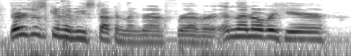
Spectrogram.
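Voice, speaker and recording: A man's voice: high voice, sing-song, racing, slight background noise. A young man talking through a survival game in casual, rambling commentary, his voice a bit stuffy from just waking up, full of ums and little laughs. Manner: rambling, filler-heavy, chuckling. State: morning voice, stuffy sinuses. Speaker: gaming channel host.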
